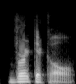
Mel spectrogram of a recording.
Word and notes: vertical: American English

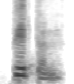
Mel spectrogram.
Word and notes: pitpan: Indian

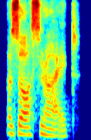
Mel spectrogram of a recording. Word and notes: ozocerite: Indian

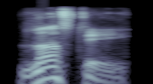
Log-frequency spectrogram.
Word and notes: lusty: British English

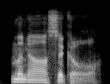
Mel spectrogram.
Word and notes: monocycle: British English

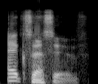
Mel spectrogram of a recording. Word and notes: excessive: British English

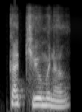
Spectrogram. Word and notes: cacuminal: Indian

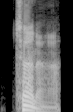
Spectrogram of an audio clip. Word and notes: turner: British English

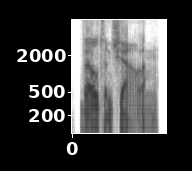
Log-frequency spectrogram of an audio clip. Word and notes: Weltanschauung: British English

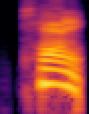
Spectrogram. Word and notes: Te: American English

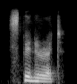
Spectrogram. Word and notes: spinneret: Indian

